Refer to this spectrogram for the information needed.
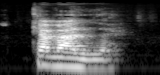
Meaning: second-person singular present indicative/subjunctive of cavaler
- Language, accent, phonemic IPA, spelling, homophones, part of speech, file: French, Canada, /ka.val/, cavales, cavale / cavalent, verb, LL-Q150 (fra)-cavales.wav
